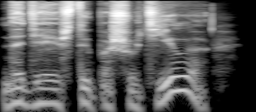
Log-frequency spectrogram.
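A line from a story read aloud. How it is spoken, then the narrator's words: Quiet, incredulous. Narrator (Russian): ее голос прозвучал тихо и недоверчиво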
